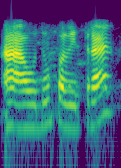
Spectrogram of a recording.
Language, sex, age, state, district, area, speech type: Kannada, female, 30-45, Karnataka, Mandya, rural, conversation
